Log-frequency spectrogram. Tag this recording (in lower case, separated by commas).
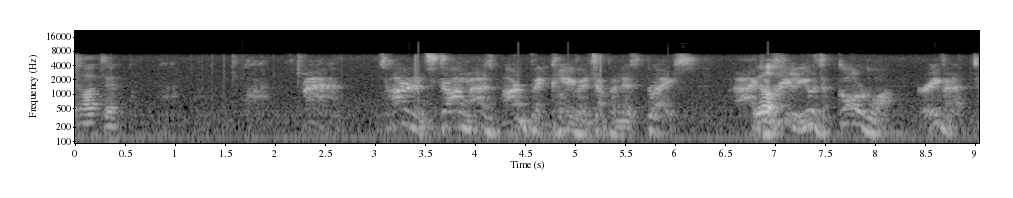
speech, outside, rural or natural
